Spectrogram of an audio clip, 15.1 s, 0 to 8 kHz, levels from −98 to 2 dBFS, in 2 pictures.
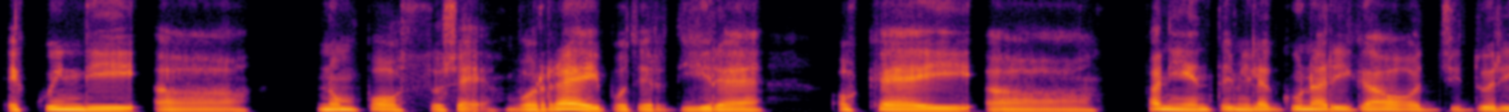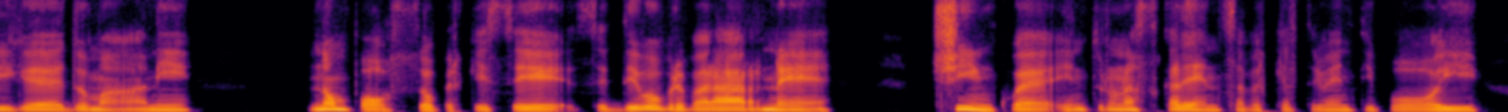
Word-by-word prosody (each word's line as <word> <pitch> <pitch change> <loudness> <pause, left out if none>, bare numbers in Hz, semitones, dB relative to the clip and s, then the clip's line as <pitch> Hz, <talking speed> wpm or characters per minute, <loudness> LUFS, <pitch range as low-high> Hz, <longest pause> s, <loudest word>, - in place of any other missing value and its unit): E 180 +1 -2
quindi, 185 -4 +5
uhm, 170 0 -4 0.3
non 195 0 +4
posso 175 -2 -2
cioè 170 -1 -5
vorrei 185 -1 +5
poter 175 -1 -4
dire: 175 -1 +1 0.3
"Okay, 175 -3 +2
uhm, 90 -2 -4 0.2
fa 210 - 0
niente 190 -1 +2
mi 190 - +2
leggo 190 +2 -1
1 200 -1 +4
riga 190 0 +1
oggi, 185 0 -5
2 195 0 -1
righe 185 -1 -1
domani." 180 0 -2 0.6
Non 215 -1 +5
posso 175 -2 -3
perché 170 +2 -8
se 180 -1 -1
se - - -10
devo 195 +3 +2
prepararne 185 -1 +1 0.5
5 180 -5 +1
entro 190 +1 -5
una 190 0 +1
scadenza 180 -2 -2
perché 170 0 -12
altrimenti 175 +2 -7
poi 175 +1 -1
180 Hz, 140 wpm, -20 LUFS, 175-190 Hz, 0.6 s, quindi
